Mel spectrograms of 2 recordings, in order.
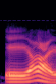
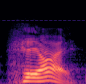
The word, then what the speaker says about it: Ai: Now Joshua sent men from Jericho to Ai, or Hai is actually how you say it, which is beside Beth Aven, and on the east side of Bethel.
